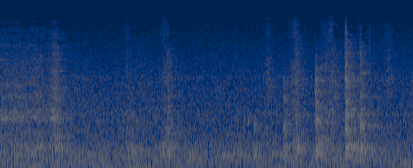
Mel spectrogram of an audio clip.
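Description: Paintbrush applying contact cement along the edge of an MDF shelf: quiet brushing with a few light clicks and knocks, three of them close together near the end.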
